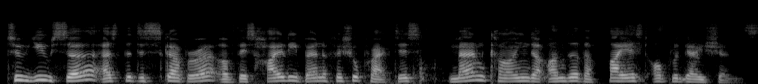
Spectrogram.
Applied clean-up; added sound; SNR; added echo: neural mask model DeepFilterNet 3.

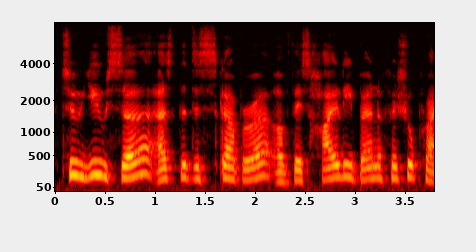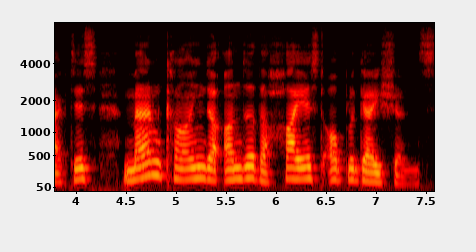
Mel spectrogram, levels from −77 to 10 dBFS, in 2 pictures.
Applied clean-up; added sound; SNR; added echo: none; none; none; none.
